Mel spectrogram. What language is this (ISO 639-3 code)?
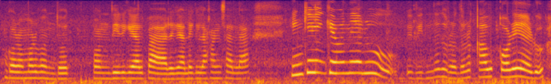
asm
